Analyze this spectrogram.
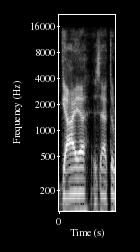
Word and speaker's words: Gaia: I think I'm pronouncing that right. Gaia, is that the right?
